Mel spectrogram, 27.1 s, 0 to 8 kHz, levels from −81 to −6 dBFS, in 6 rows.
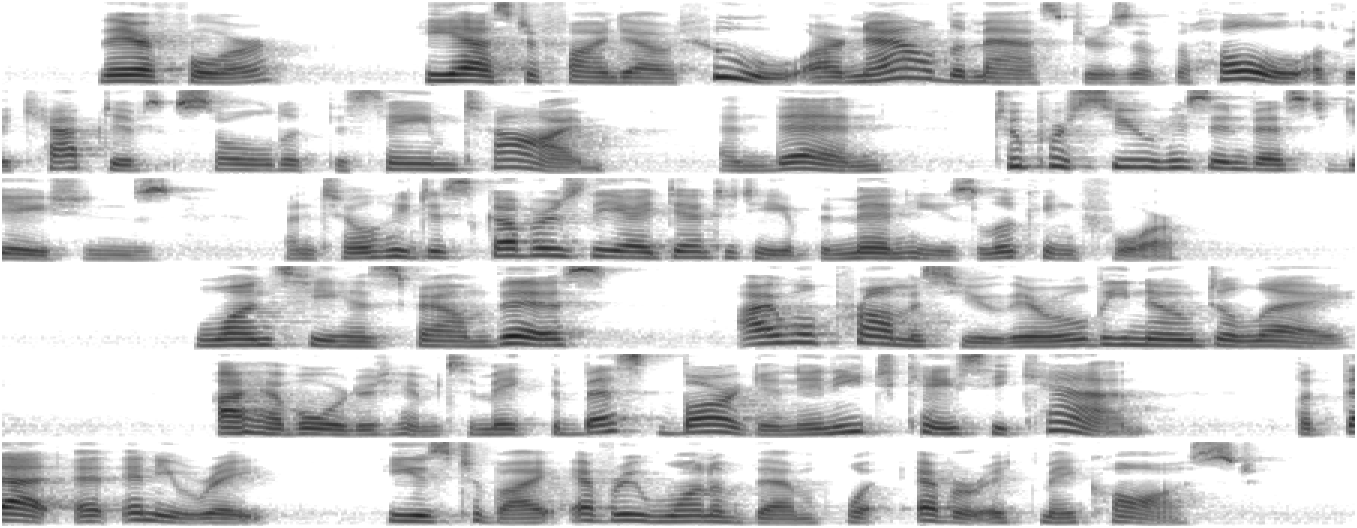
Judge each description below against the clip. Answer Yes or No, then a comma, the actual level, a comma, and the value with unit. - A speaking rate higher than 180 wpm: Yes, average, 190 wpm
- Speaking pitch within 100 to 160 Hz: No, medium, 185 Hz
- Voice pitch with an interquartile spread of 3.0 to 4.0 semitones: No, average, 5.2 semitones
